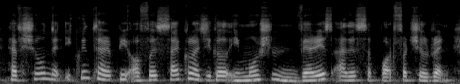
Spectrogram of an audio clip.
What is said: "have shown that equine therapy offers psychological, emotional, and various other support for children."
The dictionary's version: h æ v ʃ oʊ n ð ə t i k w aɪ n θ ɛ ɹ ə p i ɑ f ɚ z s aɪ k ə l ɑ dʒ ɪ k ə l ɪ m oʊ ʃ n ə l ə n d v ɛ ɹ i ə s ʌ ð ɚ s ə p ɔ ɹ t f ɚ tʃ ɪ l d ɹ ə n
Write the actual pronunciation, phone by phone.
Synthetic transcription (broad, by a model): h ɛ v ʃ oʊ n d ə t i k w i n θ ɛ ɹ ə p i ɑ f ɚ s aɪ k ə l ɑ dʒ ɪ k ə l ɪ m oʊ ʃ ə n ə n v ɛ ɹ i ə s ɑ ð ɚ s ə p ɔ t f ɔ tʃ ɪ l d ɹ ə n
